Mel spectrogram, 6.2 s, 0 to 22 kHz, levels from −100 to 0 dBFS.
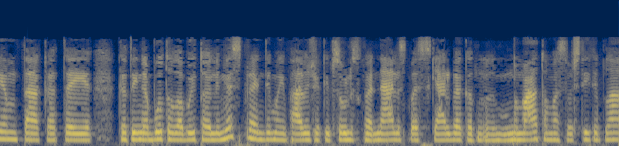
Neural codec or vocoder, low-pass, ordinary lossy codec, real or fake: codec, 16 kHz, 4 kbps, X-Codec, HuBERT features, trained on balanced general audio; 7.2 kHz; AAC, 24 kbps; fake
